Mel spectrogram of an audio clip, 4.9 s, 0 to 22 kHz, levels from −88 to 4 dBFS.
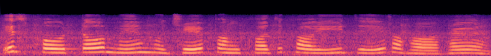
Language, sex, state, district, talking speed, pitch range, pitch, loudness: Hindi, female, Madhya Pradesh, Katni, 110 wpm, 245-285 Hz, 265 Hz, -15 LUFS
